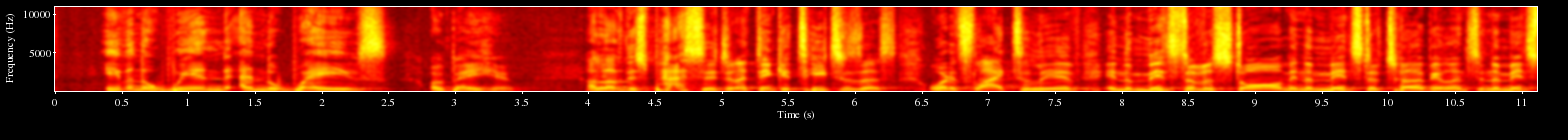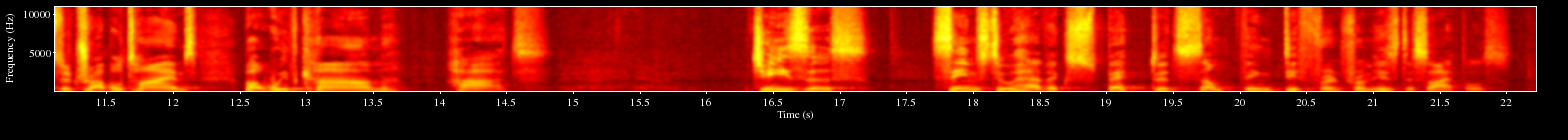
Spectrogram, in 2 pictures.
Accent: Australia; For me growing up in Australia, I've got no real connotation of what an inland sea might be like

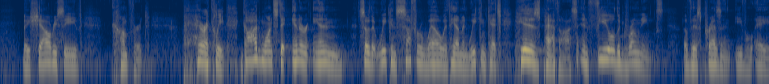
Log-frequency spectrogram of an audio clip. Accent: California, United States; We're from California, and we were looking at how the floods are happening with California right now.

